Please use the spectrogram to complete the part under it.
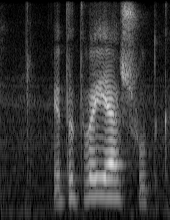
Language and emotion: Russian, neutral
